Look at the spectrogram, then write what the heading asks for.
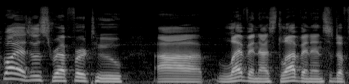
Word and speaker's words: Lewyn: That's why I just refer to Lewyn as Lewyn instead of saying Lewyn like his localized name.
